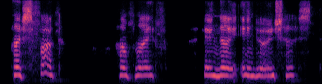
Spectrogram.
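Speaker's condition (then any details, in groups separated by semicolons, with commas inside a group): ALS; swallowing lost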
